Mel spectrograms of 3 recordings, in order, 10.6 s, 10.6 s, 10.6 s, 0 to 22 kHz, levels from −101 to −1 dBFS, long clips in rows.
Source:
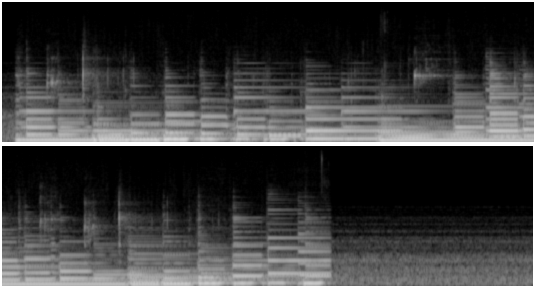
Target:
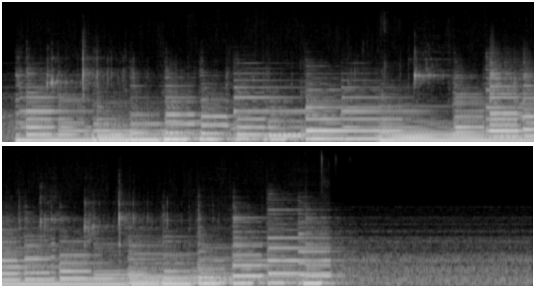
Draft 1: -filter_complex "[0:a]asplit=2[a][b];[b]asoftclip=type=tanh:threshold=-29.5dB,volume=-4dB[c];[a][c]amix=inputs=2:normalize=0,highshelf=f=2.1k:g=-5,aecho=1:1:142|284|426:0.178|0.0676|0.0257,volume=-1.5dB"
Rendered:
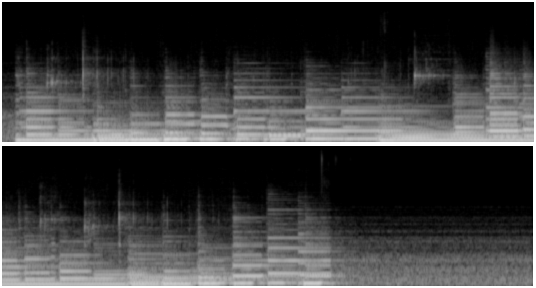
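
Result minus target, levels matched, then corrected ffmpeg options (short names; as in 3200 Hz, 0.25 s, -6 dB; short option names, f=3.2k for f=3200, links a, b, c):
4000 Hz band -3.5 dB
-filter_complex "[0:a]asplit=2[a][b];[b]asoftclip=type=tanh:threshold=-29.5dB,volume=-4dB[c];[a][c]amix=inputs=2:normalize=0,aecho=1:1:142|284|426:0.178|0.0676|0.0257,volume=-1.5dB"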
